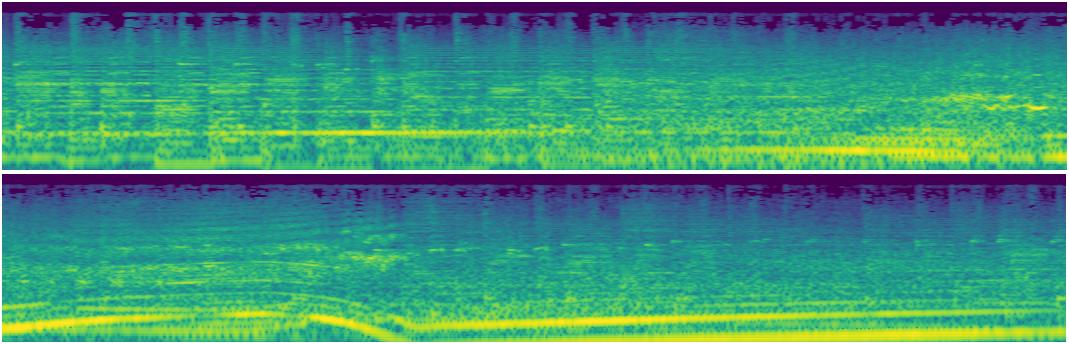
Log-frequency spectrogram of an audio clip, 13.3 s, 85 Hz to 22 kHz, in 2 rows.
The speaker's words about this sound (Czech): Policejní vůz 08 právě projel kolem stanoviště číslo 6. Policejní vůz číslo 08 právě projel kolem stanoviště 7.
